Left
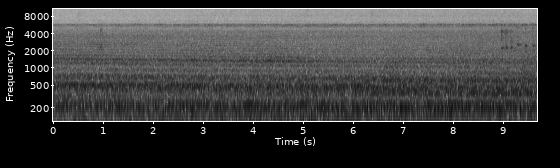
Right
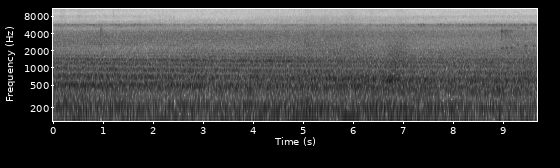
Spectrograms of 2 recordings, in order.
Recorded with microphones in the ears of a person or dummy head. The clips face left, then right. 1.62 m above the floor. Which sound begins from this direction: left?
A helicopter, at 0.0 s.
